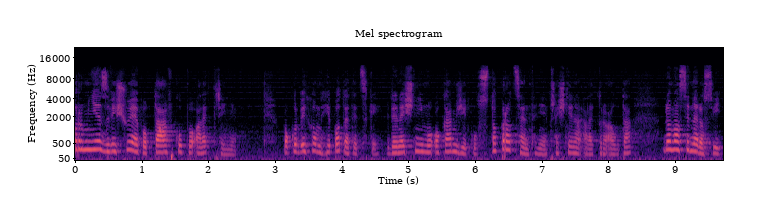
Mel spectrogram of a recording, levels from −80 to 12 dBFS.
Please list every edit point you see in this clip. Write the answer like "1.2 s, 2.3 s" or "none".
none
